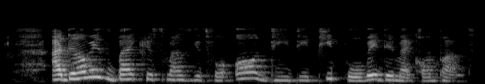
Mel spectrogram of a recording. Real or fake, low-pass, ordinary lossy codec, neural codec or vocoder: real; 5.4 kHz; none; none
